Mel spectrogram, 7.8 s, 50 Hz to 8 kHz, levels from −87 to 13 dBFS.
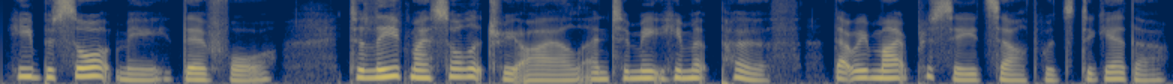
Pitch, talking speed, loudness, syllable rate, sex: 190 Hz, 160 wpm, -20 LUFS, 4.9 syllables/s, female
